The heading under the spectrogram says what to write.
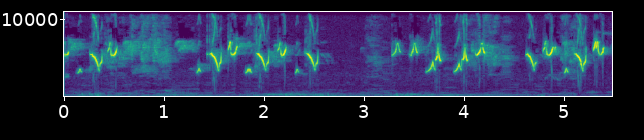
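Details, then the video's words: Gelatik batu of the wingko variety, used to prompt other birds to sing; continuous high, twittering whistled phrases, notes slurring up and down rapidly, over a steady low background rumble. "gelatik batu wingko gacor wiceh auto jernih segala jenis burung pasti ikut gacor"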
